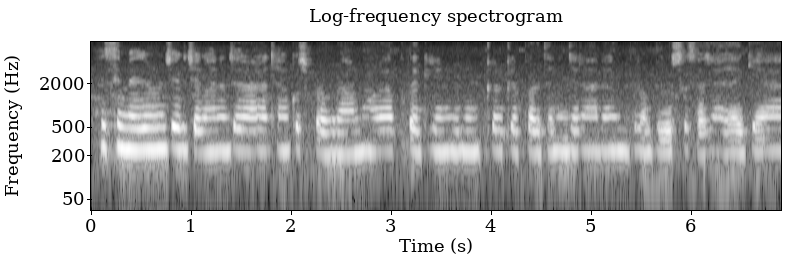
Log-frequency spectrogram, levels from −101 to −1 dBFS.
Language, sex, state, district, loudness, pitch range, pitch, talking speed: Hindi, male, Odisha, Khordha, -16 LUFS, 225-235 Hz, 230 Hz, 150 wpm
